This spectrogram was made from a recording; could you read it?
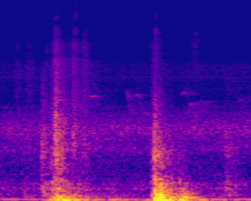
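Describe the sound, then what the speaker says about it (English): An office door being closed, two dull thumping knocks and rattles about a second apart, close and fairly loud in a quiet room. "I'm going to close my office door."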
